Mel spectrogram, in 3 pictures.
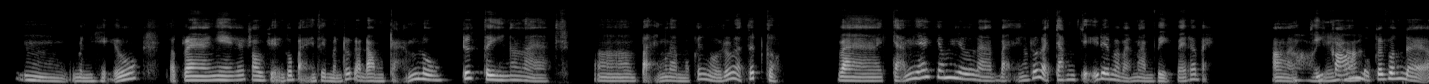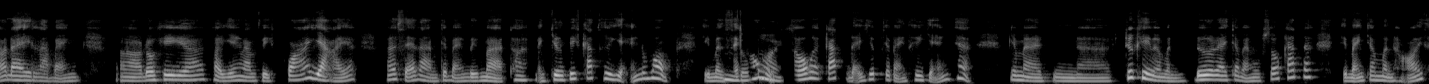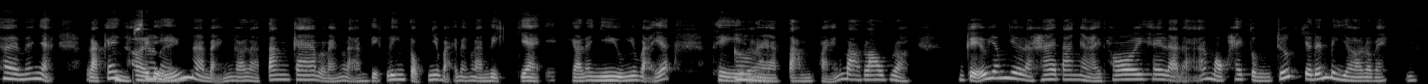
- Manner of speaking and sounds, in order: other background noise; distorted speech; tapping
- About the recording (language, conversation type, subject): Vietnamese, advice, Làm sao để xả căng thẳng và thư giãn sau một ngày dài?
